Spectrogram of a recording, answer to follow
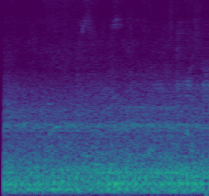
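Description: Steady low outdoor rumble of engine noise, with a faint steady hum over it.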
